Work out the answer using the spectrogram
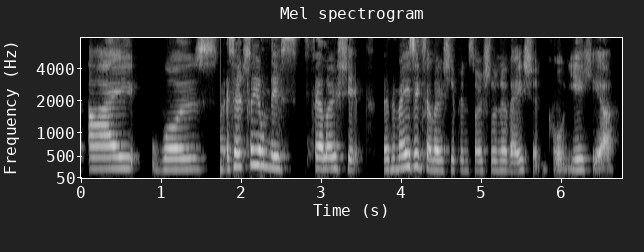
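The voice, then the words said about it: Australian accent. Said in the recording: “You can probably tell by my accent, I'm I'm Australian”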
